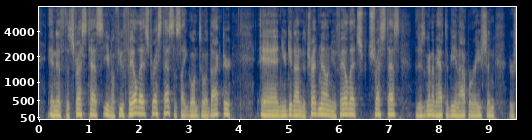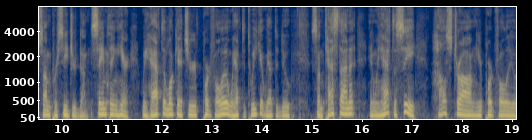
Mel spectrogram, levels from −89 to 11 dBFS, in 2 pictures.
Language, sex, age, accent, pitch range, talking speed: English, male, 50-69, American, 105-130 Hz, 235 wpm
